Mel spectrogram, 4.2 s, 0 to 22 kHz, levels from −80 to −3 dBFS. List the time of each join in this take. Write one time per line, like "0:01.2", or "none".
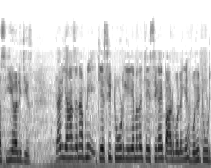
none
